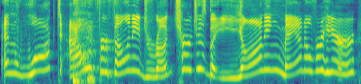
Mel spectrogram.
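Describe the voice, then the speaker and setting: Woman podcast cohost, chatty storyteller, swoopy lively voice, dry close sound. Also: very high voice, slow, no room sound. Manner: animated storyteller, laughs often. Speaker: podcast co-host. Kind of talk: casual true-crime podcast chat.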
